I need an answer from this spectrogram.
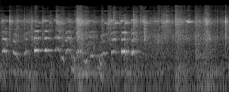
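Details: Eight Belgian Malinois puppies at milk feeding time give high, thin whimpers and squeaky yips, several short tonal cries in quick, irregular succession over soft broadband rustling.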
